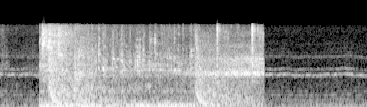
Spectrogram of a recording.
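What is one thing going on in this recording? A shotgun fires with loud booming blasts.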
